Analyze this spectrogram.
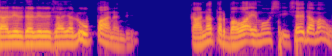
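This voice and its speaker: Against a quiet background, a man speaks with a strong East Java accent. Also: dry sound with no echo. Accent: strong Madurese-tinged East Java. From East Java, Pasuruan. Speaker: Islamic preacher answering questions. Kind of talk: religious debate and Q&A. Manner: firm, forceful-sounding speech. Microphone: phone near.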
